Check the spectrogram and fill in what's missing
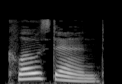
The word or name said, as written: closed-end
